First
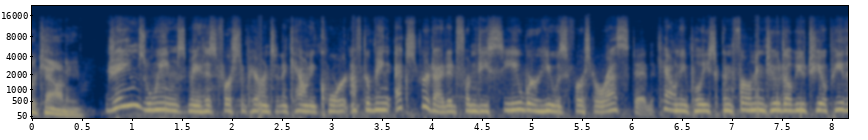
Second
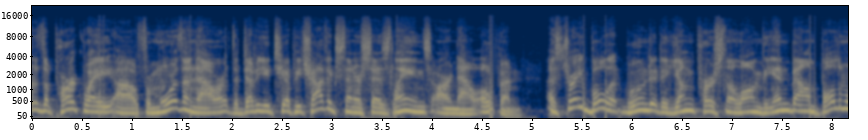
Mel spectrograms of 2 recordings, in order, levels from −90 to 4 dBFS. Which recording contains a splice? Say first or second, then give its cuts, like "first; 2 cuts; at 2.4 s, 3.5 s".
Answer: second; 2 cuts; at 1.0 s, 5.1 s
